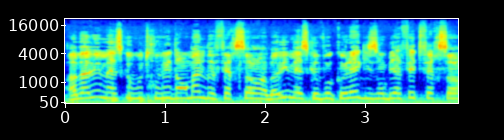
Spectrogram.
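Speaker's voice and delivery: high, soft mocking voice.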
